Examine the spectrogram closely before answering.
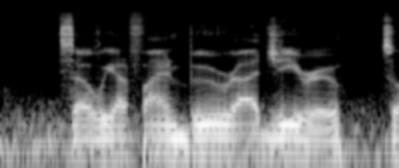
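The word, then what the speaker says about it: ブラジル: You think it would be Buraziru. Like Buraziru. Which it would, but there is no Z. Z becomes G, so it's Burajiru. Burajiru is how you say Brazil in Japan, in Japanese.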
